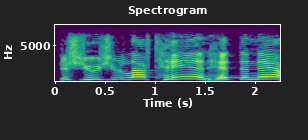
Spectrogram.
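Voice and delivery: high, loud, slow scolding; laying into him. Retold or imitated. Great uncle scolding him over the nail, angry and loud. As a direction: bark it at the clumsy nephew. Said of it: "Man, did he lay into me".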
